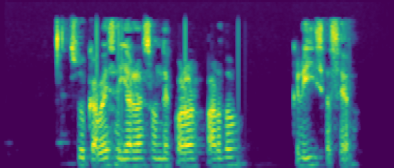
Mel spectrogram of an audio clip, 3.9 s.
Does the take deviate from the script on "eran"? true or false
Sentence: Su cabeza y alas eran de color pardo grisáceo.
true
